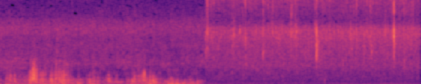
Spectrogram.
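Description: Rain falling on a wet corrugated greenhouse roof, patchy and louder for the first two seconds. It then turns faint, with a steady low hum and a few single drip ticks.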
